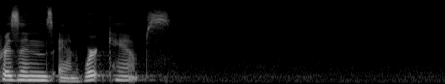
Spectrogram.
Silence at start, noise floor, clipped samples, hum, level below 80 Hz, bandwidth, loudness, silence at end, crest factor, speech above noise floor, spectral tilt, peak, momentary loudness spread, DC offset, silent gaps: 0 s; -64 dBFS; under 0.1%; none; -76 dBFS; 16.5 kHz; -27 LUFS; 2.75 s; 20 dB; 38 dB; -5.5 dB/octave; -10 dBFS; 16 LU; under 0.1%; none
